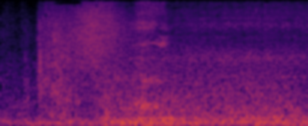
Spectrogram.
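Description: A fiery spell roars in a burst.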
